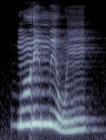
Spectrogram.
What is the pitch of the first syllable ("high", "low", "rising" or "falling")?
high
